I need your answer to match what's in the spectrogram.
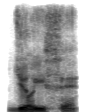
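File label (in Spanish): "hice", Spanish; preterito indefinido; Hacer; Escuta "Hice"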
